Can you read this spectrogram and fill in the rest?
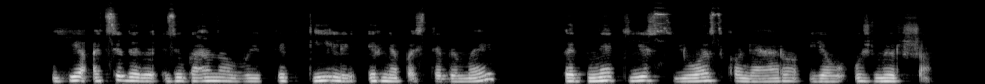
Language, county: Lithuanian, Telšiai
